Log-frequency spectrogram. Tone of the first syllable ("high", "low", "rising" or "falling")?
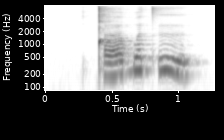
rising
